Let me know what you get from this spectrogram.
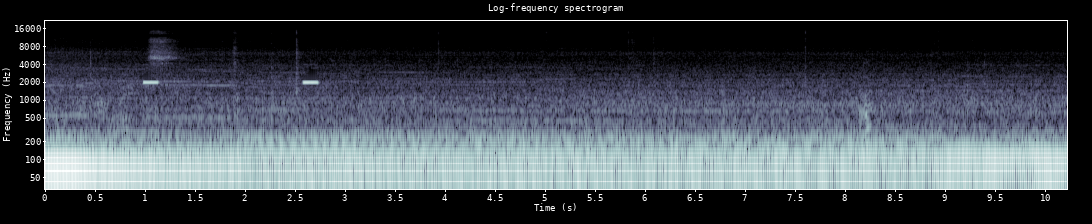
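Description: Nissan GT-R's twin-turbo V6 idling steadily just after a restart, settling down from the start-up flare in the first couple of seconds. Two short high beeps sound about a second and a half apart near the start.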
